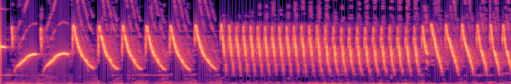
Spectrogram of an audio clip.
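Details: Canary in breeding condition, singing to encourage mating: ringing downslurred whistles repeated about three times a second, followed by a long, dense, fast trill and more swooping slurs.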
